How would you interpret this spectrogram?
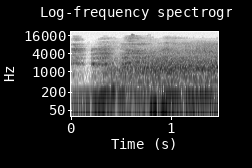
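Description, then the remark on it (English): A car engine rumbles steadily in the background, a low droning hum that holds at a fairly even, moderate level throughout, with no one speaking. “Is that a car in the background? Yes, it is.”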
